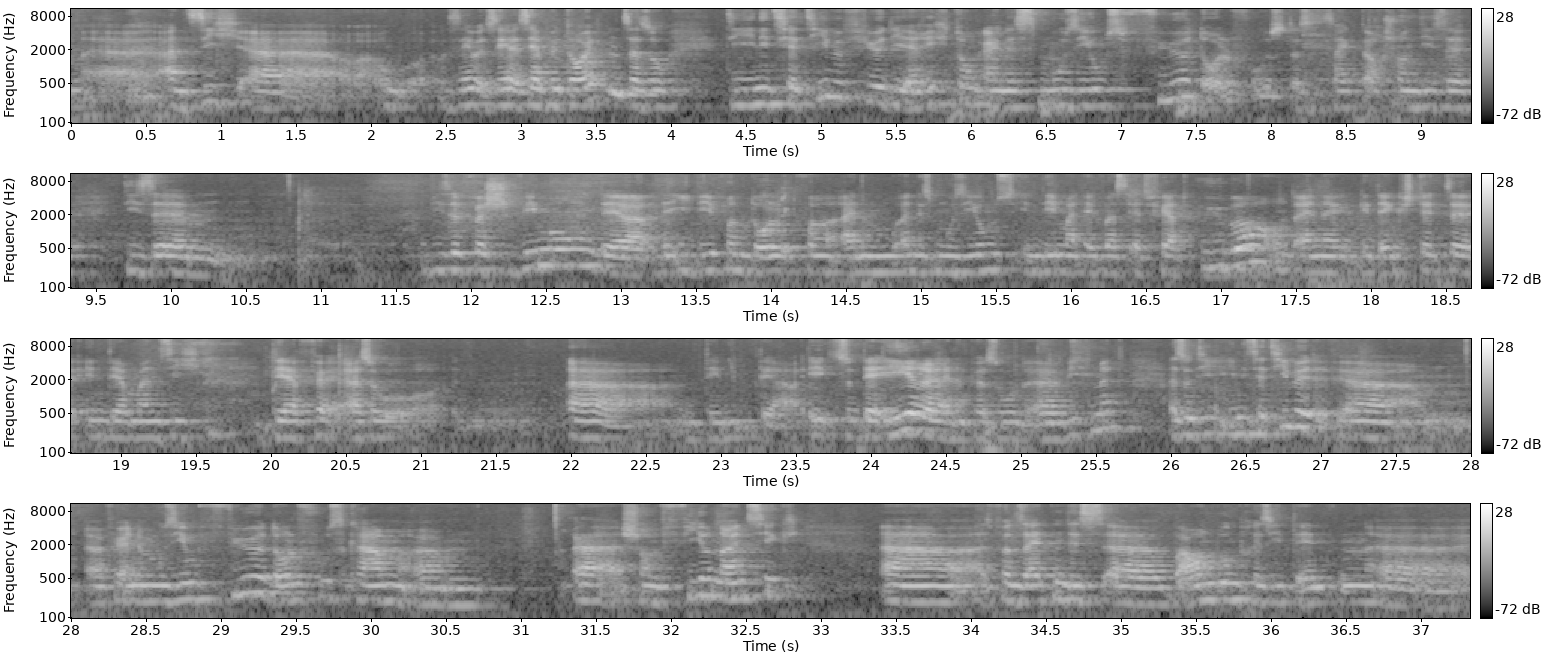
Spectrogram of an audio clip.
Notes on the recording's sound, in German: Dies ist ein Mitschnitt der abschließenden Podiumsdiskussion „Das lange Echo der Dollfuß-Kanonen“.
